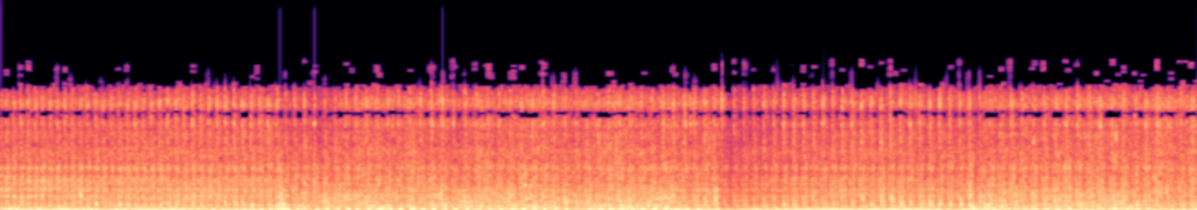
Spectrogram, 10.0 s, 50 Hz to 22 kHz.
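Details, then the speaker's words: New Hangkai 6.5 hp four-stroke outboard, after over-high idle screw was backed out: loud, steady rapid putter holding constant speed without surging or dying; smooth normal idle. "this idle speed was was pushed way way way too far in so i unscrewed it some and it seems to be fine now"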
